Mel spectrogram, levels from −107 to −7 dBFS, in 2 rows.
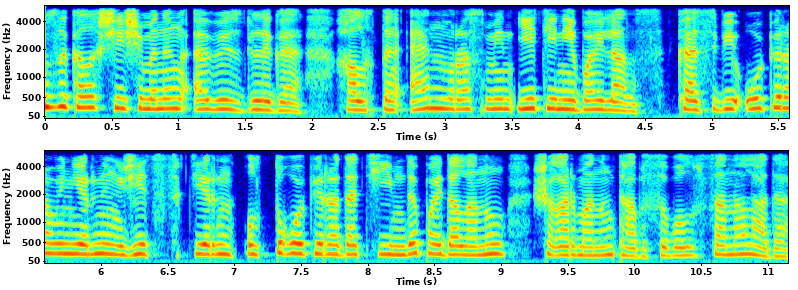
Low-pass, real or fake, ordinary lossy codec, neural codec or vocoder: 5.4 kHz; real; none; none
